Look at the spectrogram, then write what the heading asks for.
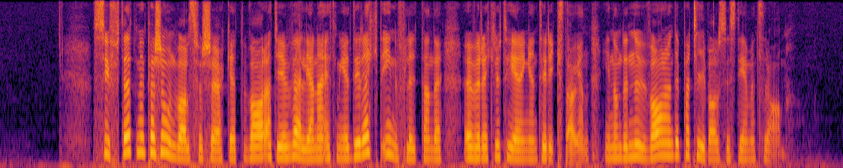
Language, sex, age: Swedish, female, 24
